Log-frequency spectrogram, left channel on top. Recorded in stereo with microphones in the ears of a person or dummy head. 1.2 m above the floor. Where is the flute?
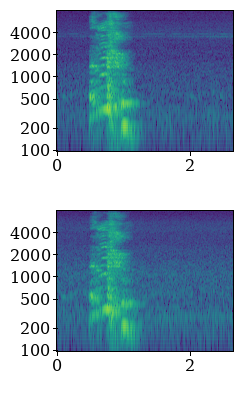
No flute in this recording.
